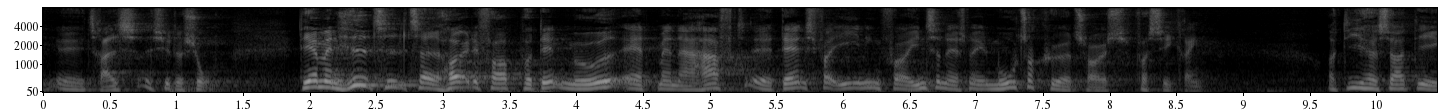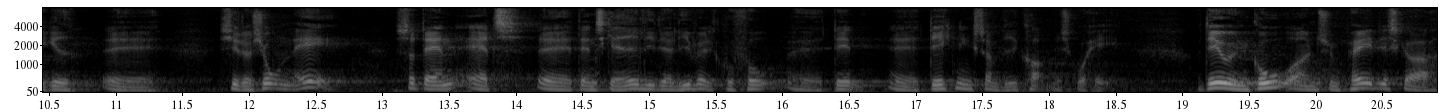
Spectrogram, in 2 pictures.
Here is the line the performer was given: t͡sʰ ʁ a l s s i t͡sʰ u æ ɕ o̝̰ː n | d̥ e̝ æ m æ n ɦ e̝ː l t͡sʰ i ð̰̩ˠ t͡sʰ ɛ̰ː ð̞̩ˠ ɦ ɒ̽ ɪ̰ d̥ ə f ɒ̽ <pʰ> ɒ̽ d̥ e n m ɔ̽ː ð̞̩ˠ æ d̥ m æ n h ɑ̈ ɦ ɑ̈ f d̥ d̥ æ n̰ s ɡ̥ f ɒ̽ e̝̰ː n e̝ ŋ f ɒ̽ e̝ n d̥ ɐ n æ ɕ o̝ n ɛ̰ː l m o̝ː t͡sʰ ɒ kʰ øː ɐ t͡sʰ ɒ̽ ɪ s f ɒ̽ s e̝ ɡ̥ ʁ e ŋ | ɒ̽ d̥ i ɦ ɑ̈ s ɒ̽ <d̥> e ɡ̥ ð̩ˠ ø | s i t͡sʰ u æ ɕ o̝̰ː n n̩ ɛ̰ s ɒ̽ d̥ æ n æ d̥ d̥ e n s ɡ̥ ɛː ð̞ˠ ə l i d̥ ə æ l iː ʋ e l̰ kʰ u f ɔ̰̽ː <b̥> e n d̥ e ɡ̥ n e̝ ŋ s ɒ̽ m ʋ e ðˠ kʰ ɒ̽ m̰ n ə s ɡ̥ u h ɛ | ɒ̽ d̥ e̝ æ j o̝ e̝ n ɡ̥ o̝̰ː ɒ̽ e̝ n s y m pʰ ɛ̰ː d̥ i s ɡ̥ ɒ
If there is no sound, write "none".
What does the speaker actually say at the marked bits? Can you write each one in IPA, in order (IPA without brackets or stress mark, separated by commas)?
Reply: pʰ, d̥, d̥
